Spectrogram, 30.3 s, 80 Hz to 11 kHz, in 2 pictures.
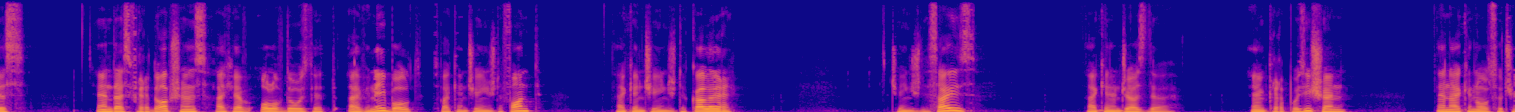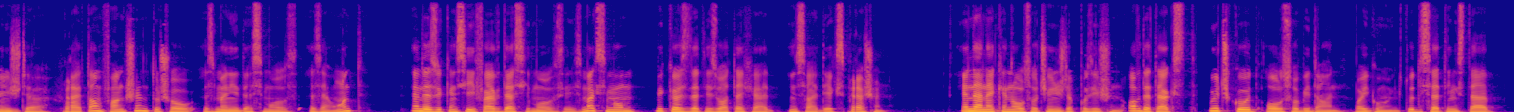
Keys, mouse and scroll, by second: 0.3 space.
